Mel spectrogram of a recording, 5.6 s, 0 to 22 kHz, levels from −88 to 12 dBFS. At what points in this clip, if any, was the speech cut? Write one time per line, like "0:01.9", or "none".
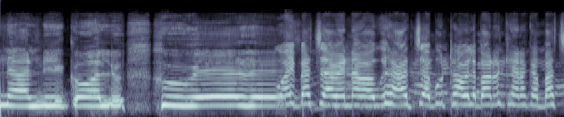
0:02.6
